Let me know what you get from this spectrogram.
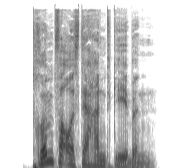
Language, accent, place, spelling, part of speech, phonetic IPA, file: German, Germany, Berlin, Trümpfe aus der Hand geben, verb, [ˈtʁʏmpfə aʊ̯s deːɐ̯ ˈhant ˈɡeːbn], De-Trümpfe aus der Hand geben.ogg
- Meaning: to squander one's advantage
